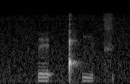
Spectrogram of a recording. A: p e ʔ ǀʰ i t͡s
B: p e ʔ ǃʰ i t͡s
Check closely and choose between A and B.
B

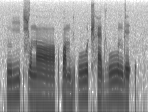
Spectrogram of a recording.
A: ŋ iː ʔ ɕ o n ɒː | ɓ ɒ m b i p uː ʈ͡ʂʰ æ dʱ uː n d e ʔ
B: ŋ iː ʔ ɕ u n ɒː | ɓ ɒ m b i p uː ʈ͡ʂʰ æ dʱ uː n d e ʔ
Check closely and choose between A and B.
A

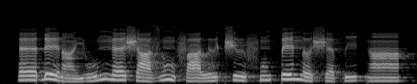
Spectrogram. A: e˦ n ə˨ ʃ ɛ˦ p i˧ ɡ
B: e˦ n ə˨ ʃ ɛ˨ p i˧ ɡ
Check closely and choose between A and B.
B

